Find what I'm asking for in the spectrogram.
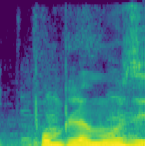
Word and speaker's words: Pomplamoose: Le nom du groupe vient du mot français pamplemousse, Pomplamoose est une approximation orthographique anglaise de la prononciation française de ce fruit.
